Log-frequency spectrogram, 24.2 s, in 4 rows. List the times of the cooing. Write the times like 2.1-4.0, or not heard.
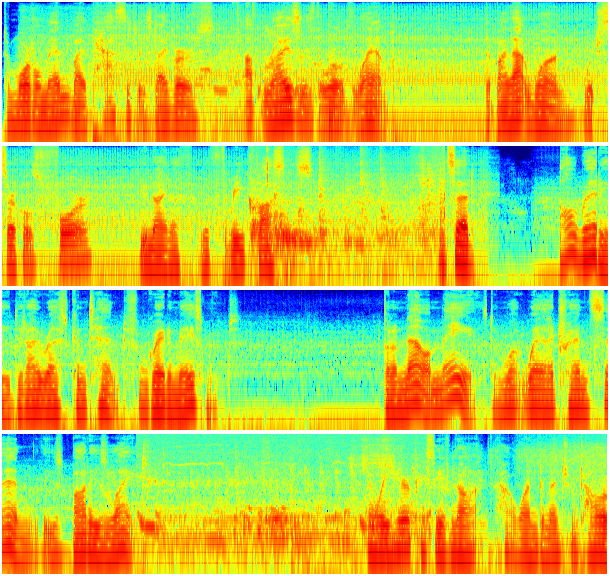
1.9-3.5, 8.5-10.5, 19.5-22.5.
